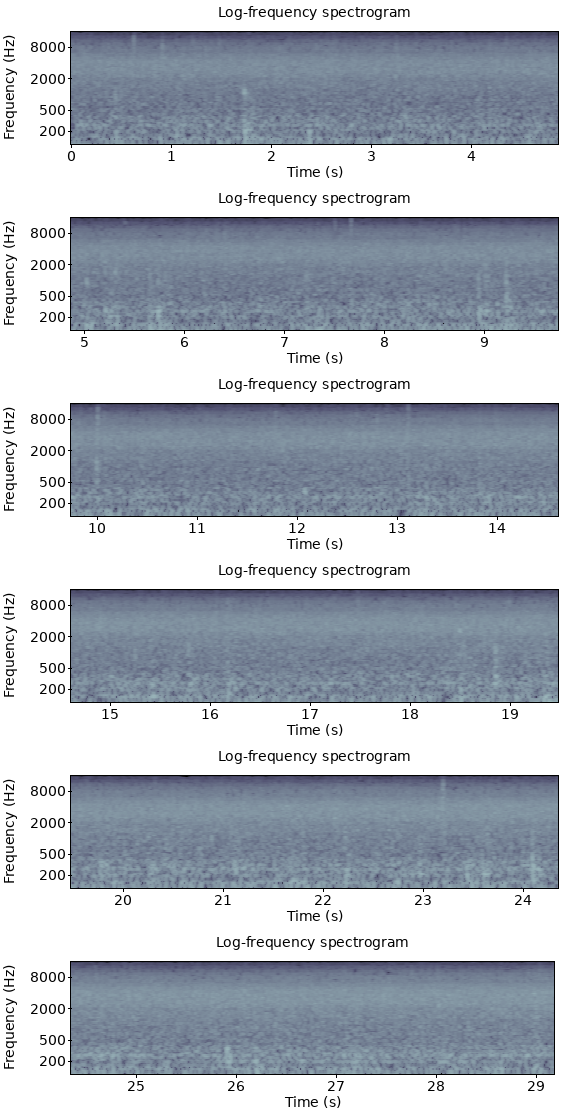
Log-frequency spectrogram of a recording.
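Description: Steady rain falling: an even, continuous hiss with the odd faint drop tick.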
